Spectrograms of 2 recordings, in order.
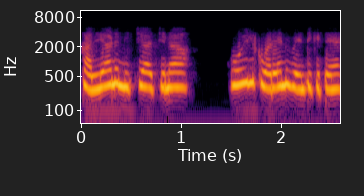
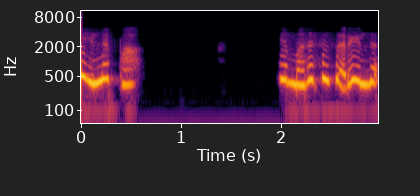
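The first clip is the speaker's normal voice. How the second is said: speaking through tears, crying; 4 semitones higher than usual. Offered saris and asked if she likes none, answering crying while talking. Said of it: "ஏன் அழற?".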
